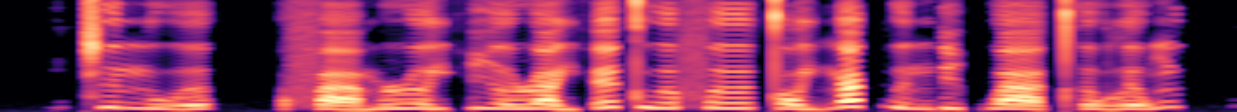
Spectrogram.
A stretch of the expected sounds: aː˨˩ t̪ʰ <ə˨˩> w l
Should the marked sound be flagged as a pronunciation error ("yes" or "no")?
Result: no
